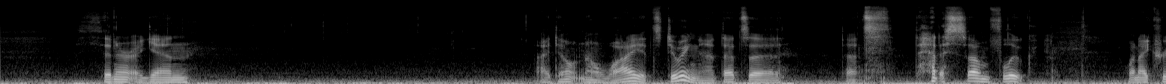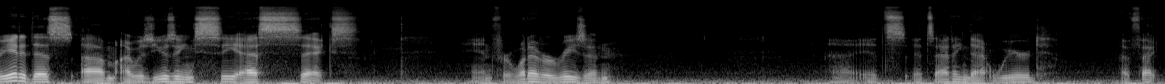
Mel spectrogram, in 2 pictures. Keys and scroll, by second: 1.8 0, 2.4 l, 4.1 Return.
